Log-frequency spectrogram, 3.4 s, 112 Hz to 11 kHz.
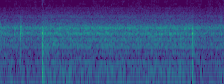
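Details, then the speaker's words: Hallicrafters S-40A shortwave receiver on an isolation transformer, during death-capacitor checks: a steady buzzing hum from the speaker with sharp clicks over it, which disappeared when a connection was placed; hum in the audio, source not pinned down. "I hear a hump faint hum and that home disappears entirely when I put this here a little bit unexpected"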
